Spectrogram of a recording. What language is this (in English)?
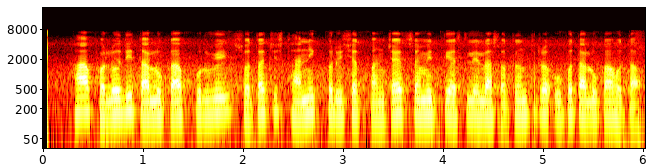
Marathi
